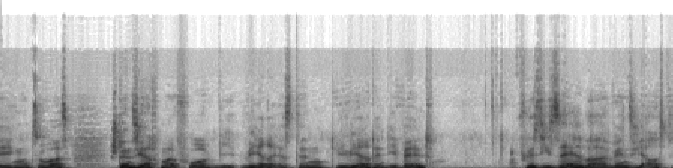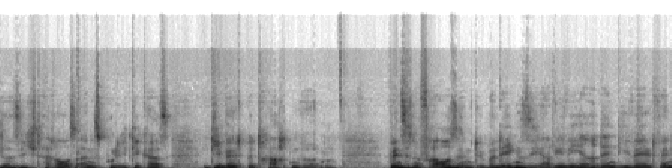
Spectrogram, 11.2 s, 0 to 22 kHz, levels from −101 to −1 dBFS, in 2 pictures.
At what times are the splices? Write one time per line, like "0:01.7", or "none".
0:10.2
